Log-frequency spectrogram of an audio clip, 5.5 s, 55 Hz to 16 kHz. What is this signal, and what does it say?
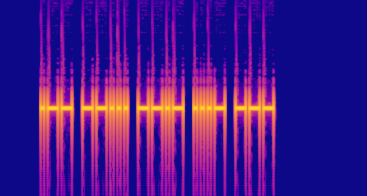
Morse code, heard as a keyed tone, about 22 wpm, 700 Hz. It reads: W7QVO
